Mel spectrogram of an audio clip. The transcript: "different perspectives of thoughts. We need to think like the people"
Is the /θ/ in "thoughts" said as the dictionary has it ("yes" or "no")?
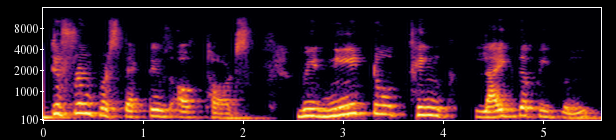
no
